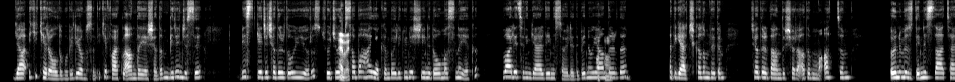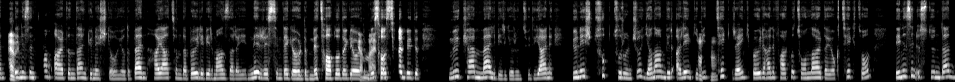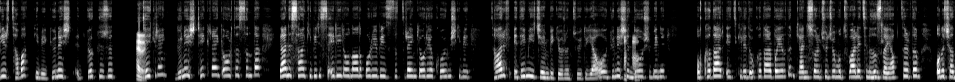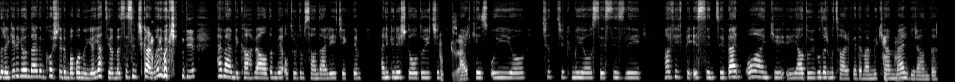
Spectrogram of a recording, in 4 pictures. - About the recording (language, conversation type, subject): Turkish, podcast, Doğayla ilgili en unutamadığın anını anlatır mısın?
- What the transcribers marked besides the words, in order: tapping; other background noise; "tuvaletinin" said as "tuvağletinin"; stressed: "Mükemmel"; "tuvaletini" said as "tuvağletini"; giggle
